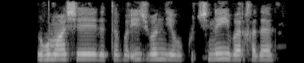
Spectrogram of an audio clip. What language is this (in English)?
Pashto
